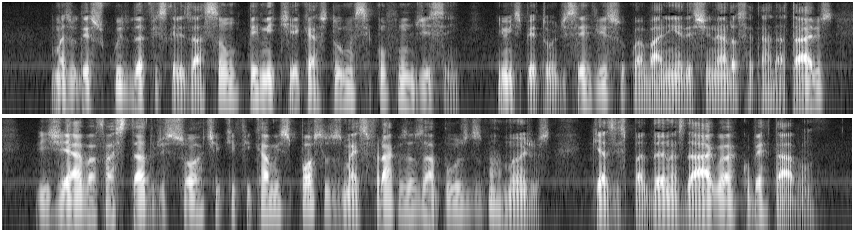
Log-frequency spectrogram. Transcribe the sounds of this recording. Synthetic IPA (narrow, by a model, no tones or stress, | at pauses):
mʔɐzʊd̪eskujd̪ʊd̪ɐfiskaliza̰sɐ̃w̃peɾmit͡ʃiɐkɪɐst̪uɾmɐsːɪ̥kõfũd͡ʒisḛ̃j̃ | ɪ̰uĩspek̚t̪o̰ɾd͡ʒɪseɾvisʊkõɐ̰va̰ɾʔĩɲɐd̪est͡ʃina̰d̪ɐawshet̪a̰ɾd̪a̰t̪a̰ɾjʊs | viʒiavɐafast̪ad̪ʊd͡ʒɪsɔɾt͡ʃɪkɪfikavɐ̃w̃ispɔst̪ʊzʊzmajsfɾakʊzawzabuzʊzd̪ʊzmaɾmɐ̃ʒʊ̰s | kɪɐzɪspɐ̰̃nd̪ɐ̃nɐzd̪ɐaɡwɐkobeɾt̪a̰vɐ̰̃w̃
